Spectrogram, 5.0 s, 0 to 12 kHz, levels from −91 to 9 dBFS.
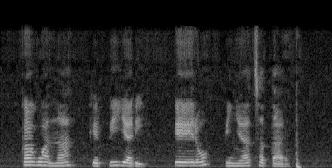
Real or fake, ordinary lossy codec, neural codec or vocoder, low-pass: fake; AAC, 64 kbps; vocoder, 22.05 kHz, 80 mel bands, WaveNeXt; 9.9 kHz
